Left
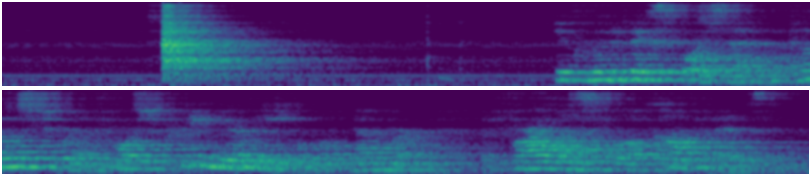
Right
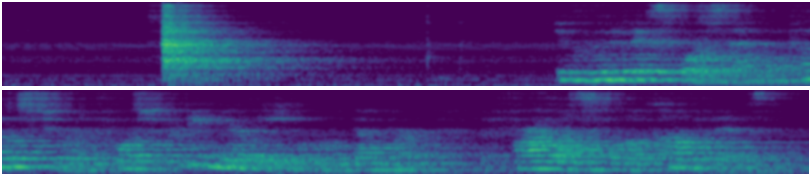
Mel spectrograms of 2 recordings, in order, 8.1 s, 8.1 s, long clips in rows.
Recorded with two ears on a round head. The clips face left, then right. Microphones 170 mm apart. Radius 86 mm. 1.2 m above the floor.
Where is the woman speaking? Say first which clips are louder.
Left 1 dB; 85° left, 1.6 m.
